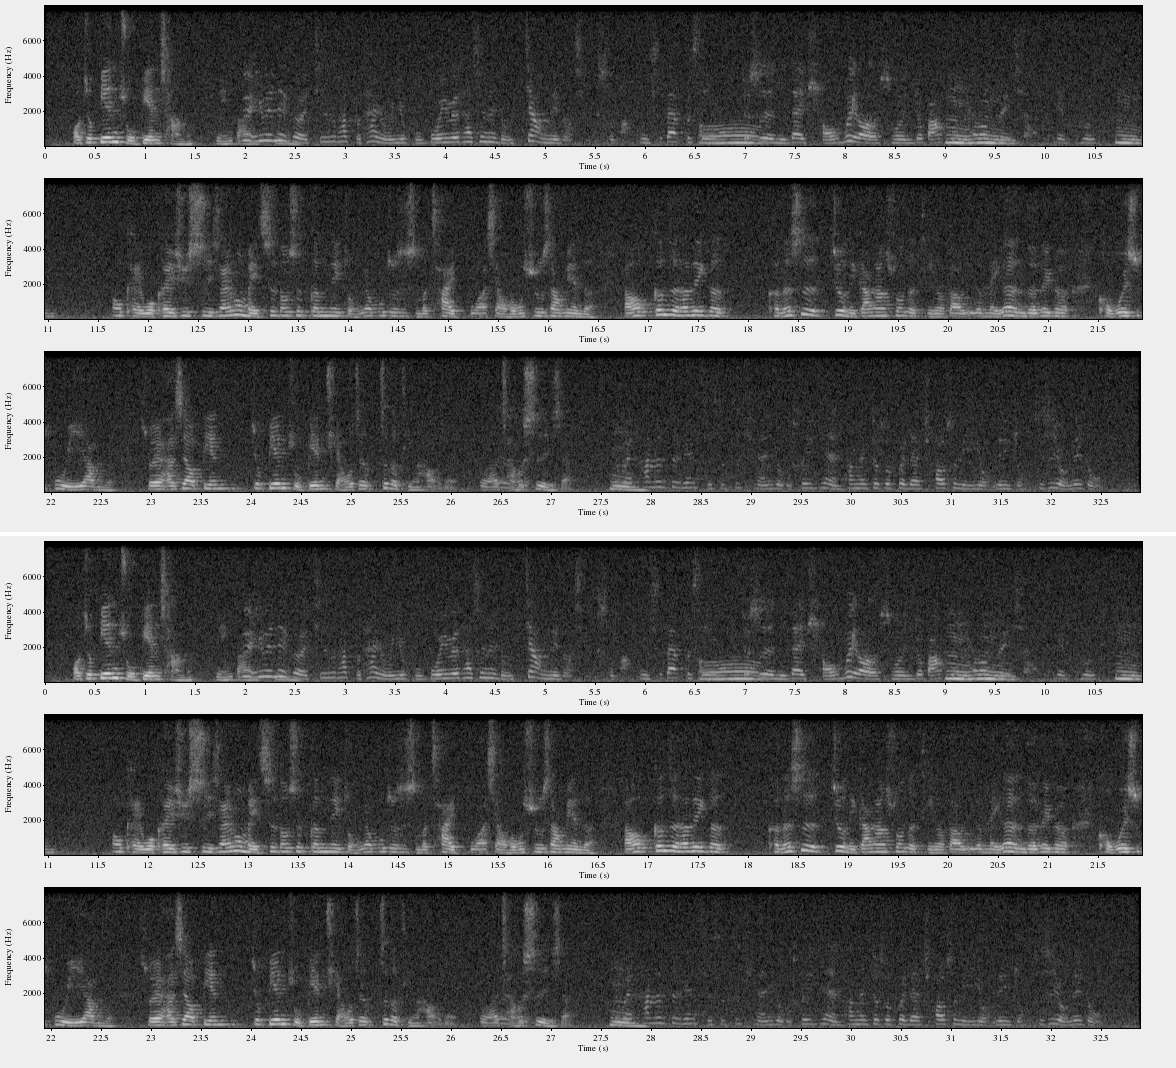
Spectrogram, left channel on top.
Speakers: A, on the right; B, on the left.
A: 哦，就边煮边尝，明白，
B: 对，因为那个其实它不太容易糊锅，
A: 嗯，
B: 因为它是那种酱那种形式嘛。你实在不行，
A: 哦，
B: 就是你在调味道的时候，你就把火开到最小，
A: 嗯嗯。
B: 它也不会糊。
A: 嗯 OK，我可以去试一下，因为我每次都是跟那种，要不就是什么菜谱啊、小红书上面的，然后跟着他那个，可能是就你刚刚说的挺有道理的，每个人的那个 <laughs> 口味是不一样的，所以还是要边就边煮边调，这这个挺好的，我来尝试一下。
B: 对对对，因为他们这边其实之前有推荐，
A: 嗯
B: 他们就是会在超市里有那种，其实有那种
